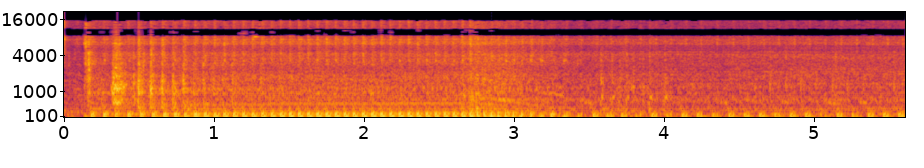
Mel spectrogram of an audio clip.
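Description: Small single-cylinder scooter engine ticking over with a steady, even putt-putt and no knocks or rattles; sounds healthy at idle.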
